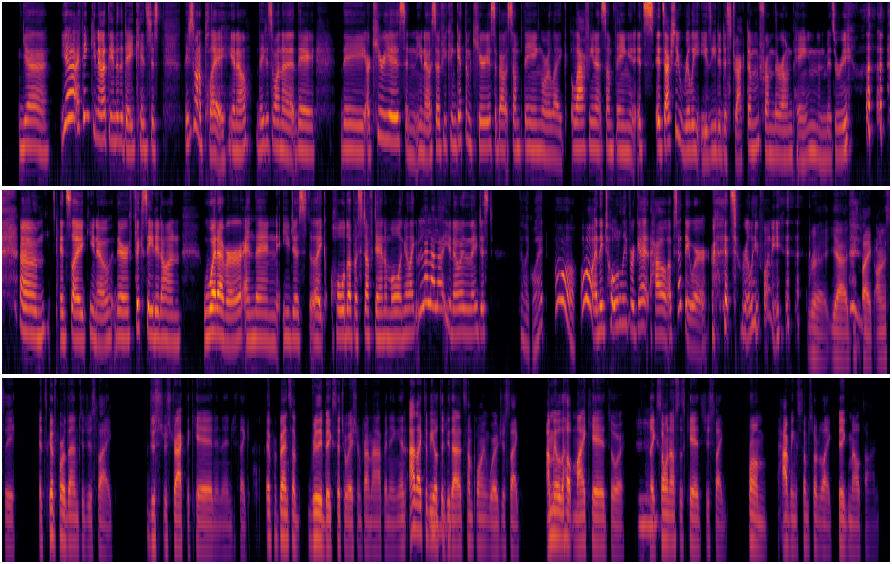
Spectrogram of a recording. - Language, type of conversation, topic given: English, unstructured, What frustrates you most about airport security lines?
- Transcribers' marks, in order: tapping; laugh; humming a tune; chuckle; laughing while speaking: "It's really funny"; laugh; other background noise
